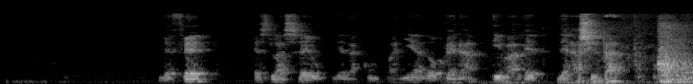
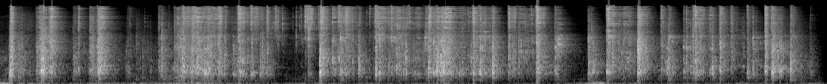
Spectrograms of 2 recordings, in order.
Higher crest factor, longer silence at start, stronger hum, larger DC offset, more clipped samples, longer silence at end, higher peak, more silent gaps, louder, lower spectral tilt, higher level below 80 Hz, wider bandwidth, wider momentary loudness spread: first, 24 dB vs 16 dB; first, 1.6 s vs 0 s; neither; neither; neither; second, 0 s vs 0.15 s; second, -6 dBFS vs 0 dBFS; neither; second, -28 LUFS vs -14 LUFS; first, -3.5 dB/octave vs 1.5 dB/octave; second, -52 dBFS vs -44 dBFS; second, 11.5 kHz vs over 20 kHz; first, 20 LU vs 10 LU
